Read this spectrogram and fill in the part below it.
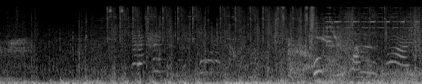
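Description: Rapid gunfire crackles and bursts.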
